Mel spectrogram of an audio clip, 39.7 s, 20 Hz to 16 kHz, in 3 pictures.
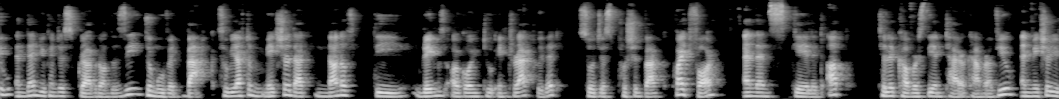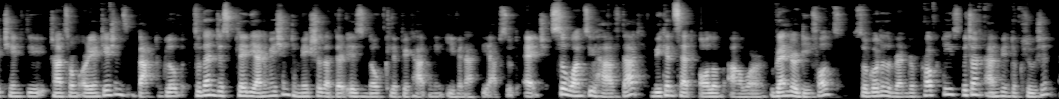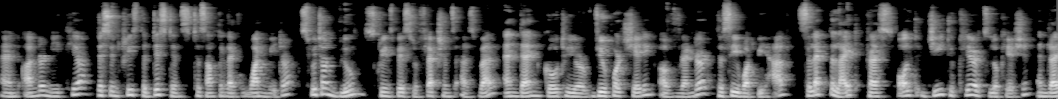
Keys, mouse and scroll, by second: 1.0 g, 9.5 s, 12.9-15.1 drag, 15.6 space, 17.0 space, 17.5 space, 17.7 space, 18.1 space, 20.4 space, 20.9 space, 21.2 space, 24.8-25.3 drag, 25.5 click, 27.8-29.5 drag, 30.8-32.4 drag, 35.1 click, 37.0 click, 38.1 alt+g.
